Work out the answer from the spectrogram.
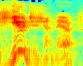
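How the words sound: It is said with a Brazilian accent.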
